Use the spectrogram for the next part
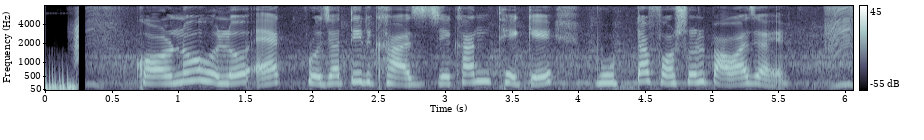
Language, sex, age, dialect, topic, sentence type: Bengali, female, <18, Standard Colloquial, agriculture, statement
